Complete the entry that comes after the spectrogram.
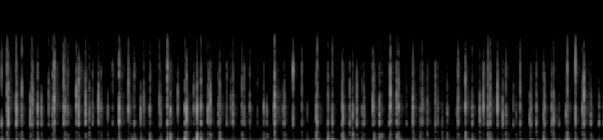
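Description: Long nails tap rapidly on the lid and sides of a round, palm-sized white plastic cream jar with a pink label. The result is a dense, continuous run of short, bright clicks with a faint low thump beneath them, each tap dying away almost instantly.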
